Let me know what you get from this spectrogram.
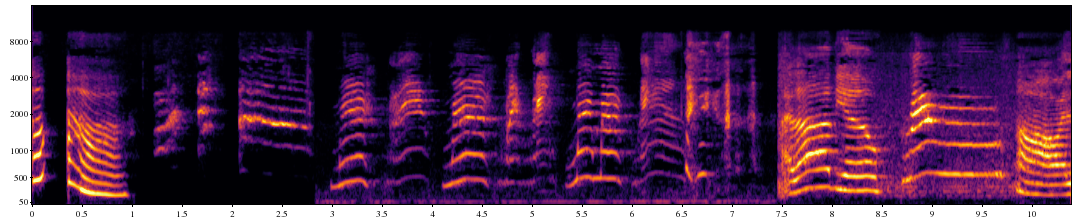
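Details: Pet cat imitating its owner's sounds: a falling cry, then a run of short arched meows about every half second, ending in loud, sustained wavering meows with a low background hum.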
